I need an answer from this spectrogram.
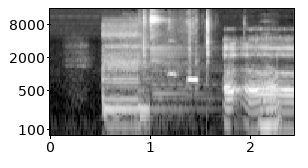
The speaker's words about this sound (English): Uh-oh. Oh, we're in a roll. There's that darn buzzer again. Oh, well.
